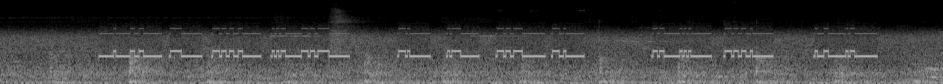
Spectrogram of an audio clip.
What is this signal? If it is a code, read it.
TTY/TDD text telephone tones (45.45 baud Baudot), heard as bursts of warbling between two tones, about 400 Hz shift, 1600 Hz centre, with phone line noise and the noise of a subway station. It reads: IT IS THE ONLY PUB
